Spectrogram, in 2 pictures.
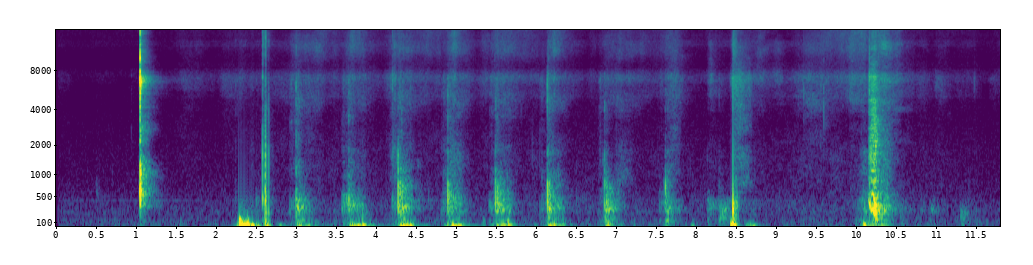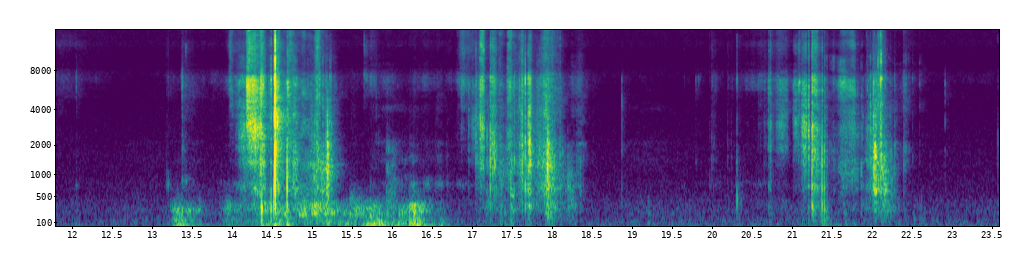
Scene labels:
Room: living room; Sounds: light switch, footsteps

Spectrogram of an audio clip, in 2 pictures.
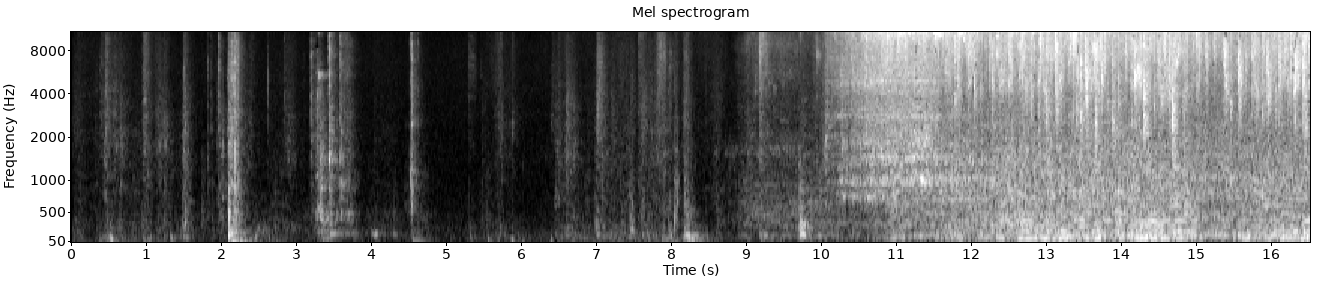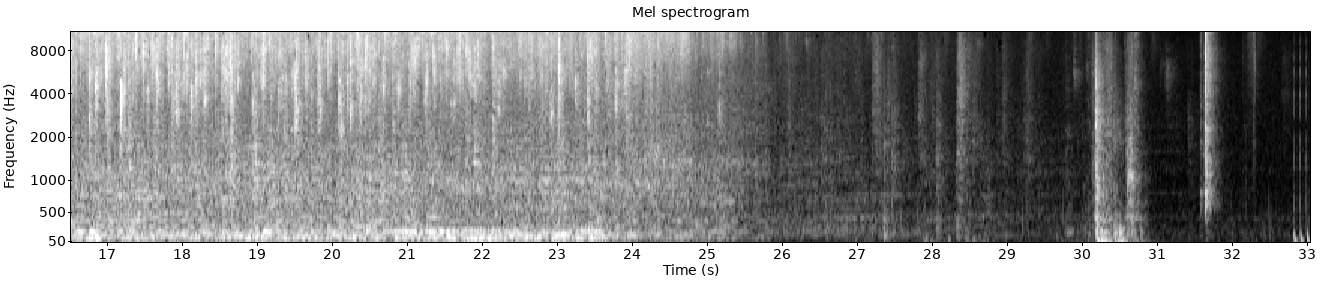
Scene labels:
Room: bathroom; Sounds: footsteps, door (more than once), light switch, running water

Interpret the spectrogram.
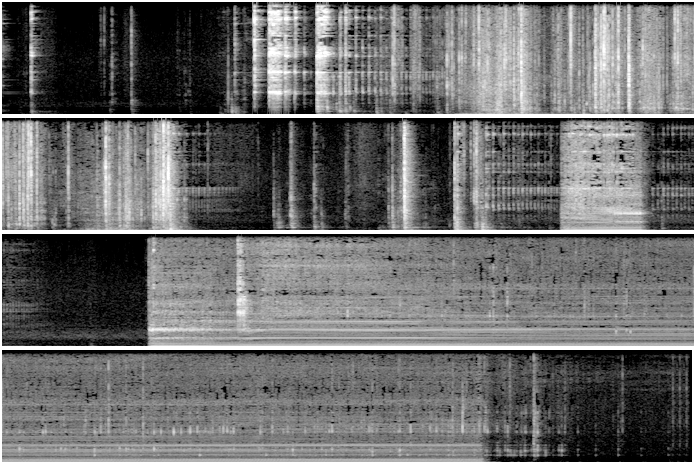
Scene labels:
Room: kitchen; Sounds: cutlery and dishes, wardrobe or drawer (more than once), coffee machine

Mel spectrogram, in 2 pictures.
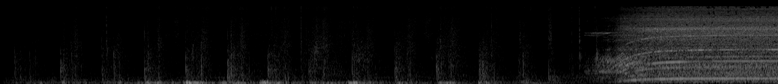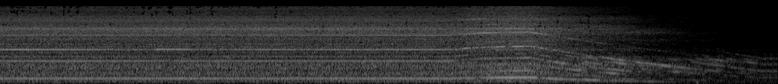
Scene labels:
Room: living room; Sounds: footsteps, vacuum cleaner

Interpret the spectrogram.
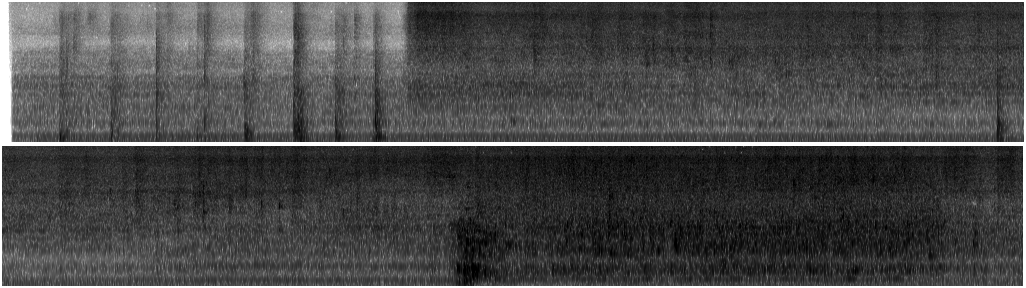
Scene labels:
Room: lavatory; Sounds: footsteps, running water, toilet flushing

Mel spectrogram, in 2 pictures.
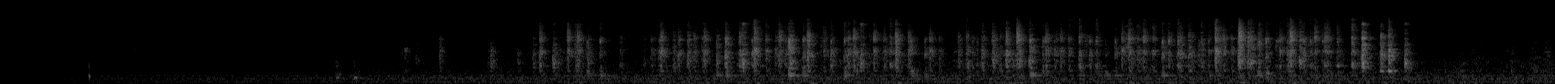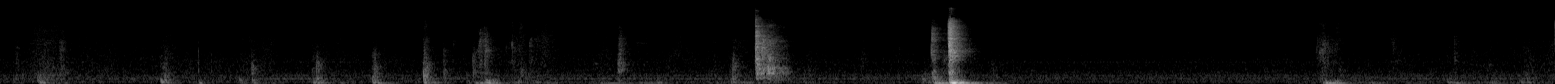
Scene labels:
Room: office; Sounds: keyboard typing, footsteps, door (more than once)

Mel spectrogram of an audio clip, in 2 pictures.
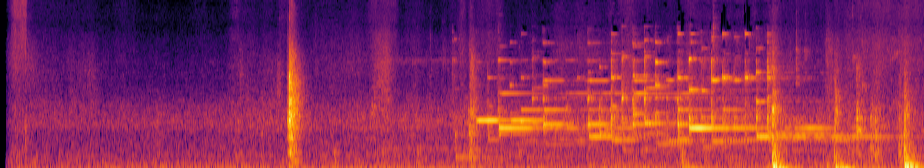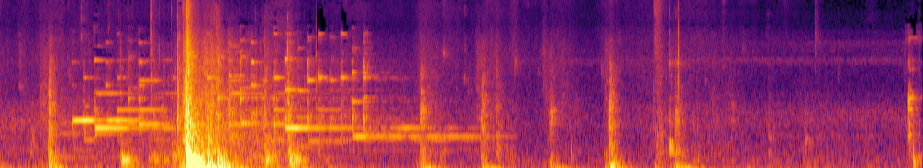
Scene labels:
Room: bedroom; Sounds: phone ringing, footsteps, window

